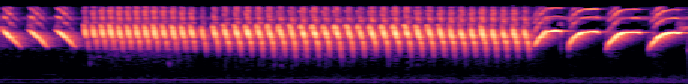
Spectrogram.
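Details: Belgian canary training song opening with a few falling whistled notes, then a long rapid rolling trill, and closing with rising, upswept whistles, all clean and bright in a quiet room.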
